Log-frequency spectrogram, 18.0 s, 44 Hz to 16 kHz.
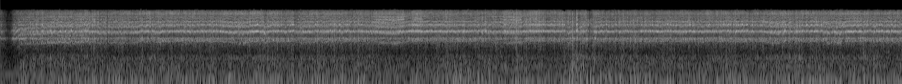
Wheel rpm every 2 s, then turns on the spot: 140, 210, 220, 220, 230, 230, 230, 230, 230.
none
